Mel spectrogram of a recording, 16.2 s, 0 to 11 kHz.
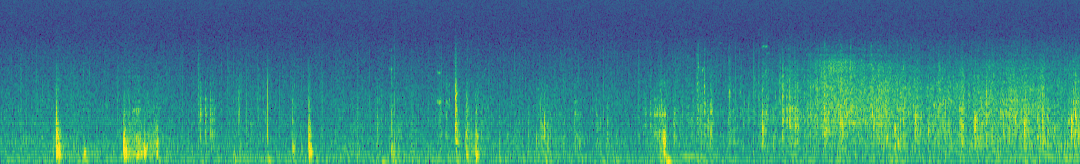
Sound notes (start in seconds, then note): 11.3 wagon rattling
